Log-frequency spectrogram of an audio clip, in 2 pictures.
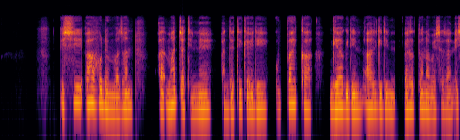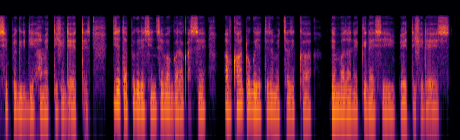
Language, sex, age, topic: Gamo, male, 25-35, government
